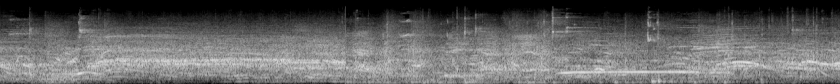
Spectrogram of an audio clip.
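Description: Indoor basketball game: a ball dribbling and bouncing on a hardwood gym floor, with shouting voices from fans and players throughout and a few held calls or squeaks, echoing in the gym.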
